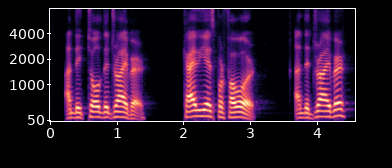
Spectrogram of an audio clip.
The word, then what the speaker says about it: calle: Because they were pronouncing the double L like the soft double L. In Medellin, we say "calle".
